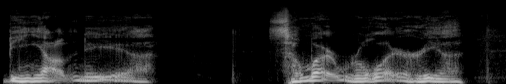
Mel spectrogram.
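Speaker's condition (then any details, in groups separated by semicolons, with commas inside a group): Spinocerebellar ataxia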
